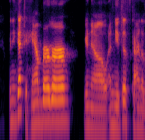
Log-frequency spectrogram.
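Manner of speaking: attempted American accent. Asked to do an American accent again, the speaker tries one: attempted American accent. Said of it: "Would I please do an American accent again?".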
